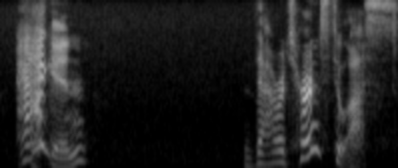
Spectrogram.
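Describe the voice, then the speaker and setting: A man uses a put-on character voice pitched high. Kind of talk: archaic, thee and thou. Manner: bad, exaggerated acting.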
